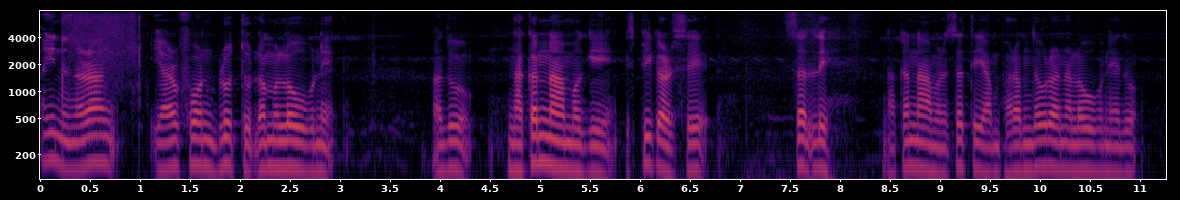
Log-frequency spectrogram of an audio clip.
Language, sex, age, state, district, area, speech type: Manipuri, male, 45-60, Manipur, Tengnoupal, rural, spontaneous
